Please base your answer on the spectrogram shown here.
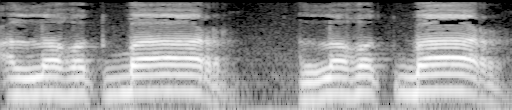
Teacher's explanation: Atau juga kalimat dia mengucapkan, ketika mengucapkan Allahu Akbar, huruf ba-nya yang panjang dalam kata akbar · Term: panjang ba-nya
